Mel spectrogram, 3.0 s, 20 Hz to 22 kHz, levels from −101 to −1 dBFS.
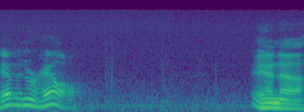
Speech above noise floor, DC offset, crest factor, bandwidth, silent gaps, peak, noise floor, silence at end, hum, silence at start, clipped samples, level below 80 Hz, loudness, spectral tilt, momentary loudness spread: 28 dB; under 0.1%; 18 dB; 16 kHz; none; -16 dBFS; -59 dBFS; 0 s; none; 0 s; under 0.1%; -68 dBFS; -33 LUFS; -6.5 dB/octave; 14 LU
